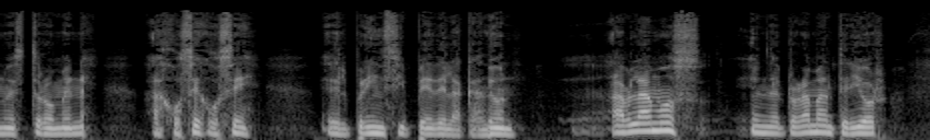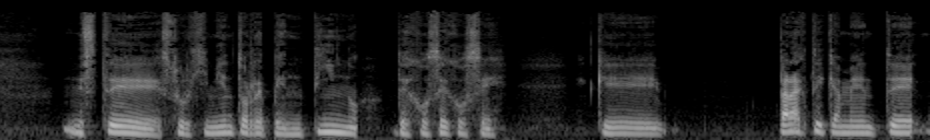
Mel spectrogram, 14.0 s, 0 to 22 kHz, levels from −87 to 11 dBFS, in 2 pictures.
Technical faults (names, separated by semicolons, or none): damaged data in a compressed stream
